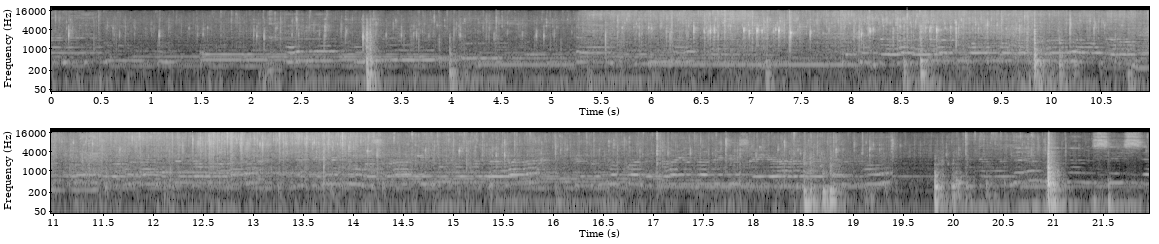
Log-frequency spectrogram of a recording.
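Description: Egg omelette sizzling in a nonstick frying pan; the sizzle grows louder from about five seconds in, as a spatula works under it. Background music plays underneath, and there is a sharp clink near the end as a plate is set over the pan.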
